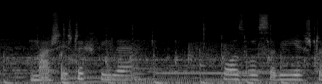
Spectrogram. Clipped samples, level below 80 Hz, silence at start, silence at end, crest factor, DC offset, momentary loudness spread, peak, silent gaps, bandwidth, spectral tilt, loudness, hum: under 0.1%; -42 dBFS; 0 s; 0 s; 14 dB; under 0.1%; 6 LU; -18 dBFS; none; 15 kHz; -6.5 dB/octave; -34 LUFS; none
